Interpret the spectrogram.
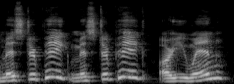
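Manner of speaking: high sing-song call. A narrator's reading. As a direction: call up to the door sweetly. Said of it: "I called".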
